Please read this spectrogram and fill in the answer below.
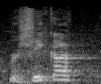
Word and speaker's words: Rushika: I'm going to say how to pronounce his name, which is Rushika. Fernandopulle.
